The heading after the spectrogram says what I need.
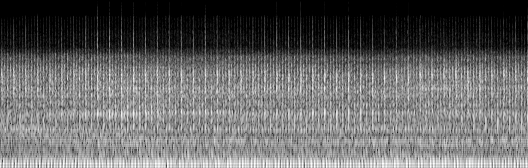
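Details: Ford Transit diesel at steady idle: sharp, even ticks about three per second, identical each beat. Then a warning light came on, revs stopped building, and codes showed high-pressure calibration data, cylinder balance and a leaking injector.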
